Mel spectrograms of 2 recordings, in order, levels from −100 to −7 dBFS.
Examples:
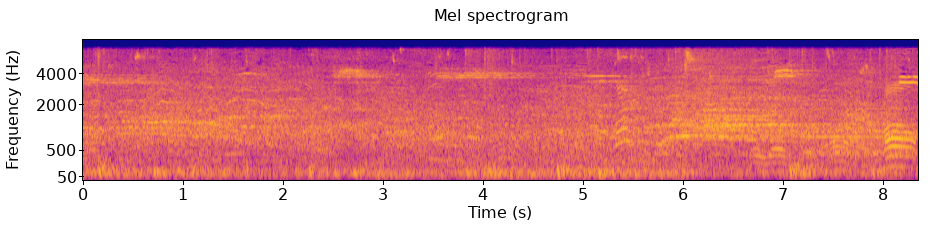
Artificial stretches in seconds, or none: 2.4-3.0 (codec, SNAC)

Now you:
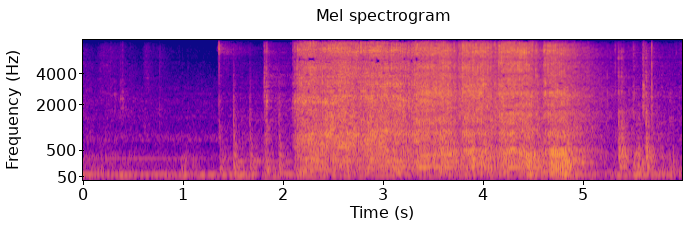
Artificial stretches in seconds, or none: 3.4-5.5 (vocoder, Vocos)

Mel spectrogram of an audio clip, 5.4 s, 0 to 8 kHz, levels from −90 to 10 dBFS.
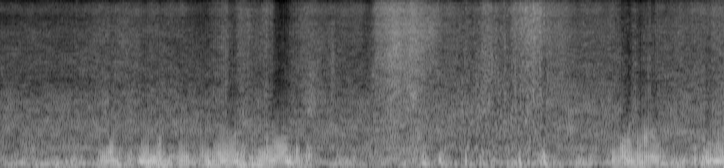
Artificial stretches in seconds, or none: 0.0-3.4 (vocoder, WaveNeXt); 4.1-5.4

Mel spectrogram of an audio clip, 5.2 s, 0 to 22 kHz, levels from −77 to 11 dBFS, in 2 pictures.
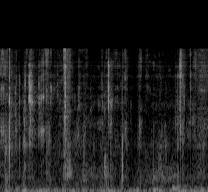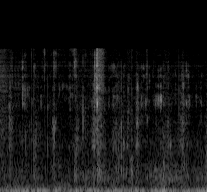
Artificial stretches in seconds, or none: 0.0-5.2 (vocoder, WaveNeXt)

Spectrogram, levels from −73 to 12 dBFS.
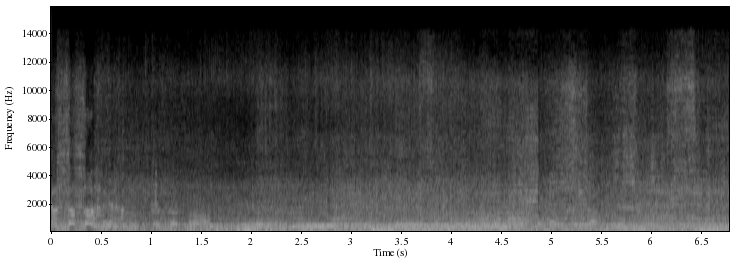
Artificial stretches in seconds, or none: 1.4-3.4 (vocoder, BigVGAN v2)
